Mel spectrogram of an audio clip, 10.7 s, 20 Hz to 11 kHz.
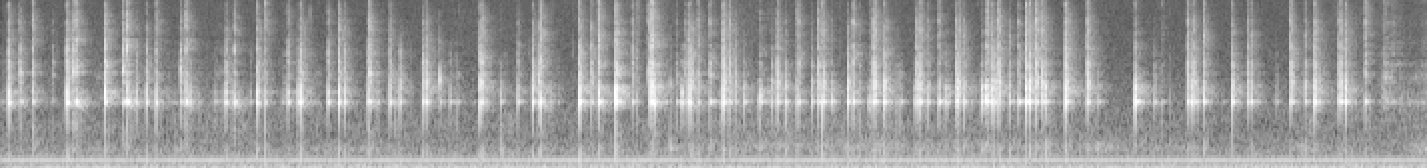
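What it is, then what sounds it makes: Glass Christmas ornament tapped with fingernails. A palm-sized white hollow glass Christmas ornament shaped like a takeout box, with red lettering and a silver cap, is held in both hands and tapped with long red acrylic nails. Many quick, crisp clicks come in uneven bursts, each dying away almost at once with a faint glassy ring near 1.4 kHz. A steady low hum sits underneath the whole time.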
